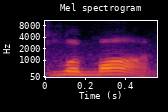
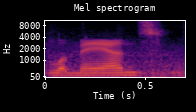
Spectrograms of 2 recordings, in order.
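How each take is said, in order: First: The name is said the French way. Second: The name is said the English way. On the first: The speaker calls it right. "They're like, it's Le Mans. I'm like, I'm not French" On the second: The speaker calls it wrong. "I used to call it"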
